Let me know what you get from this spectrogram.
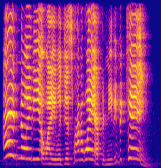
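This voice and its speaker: A woman's voice: very high voice, sing-song, quick pace, sharp tone, full character voice. A woman voicing a sadistic, childishly gleeful talking flower villain in a video game, taunting theatrically and swinging from sweet to menacing. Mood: angry taunting.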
